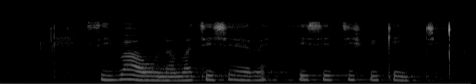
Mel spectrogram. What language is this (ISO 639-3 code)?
nbl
